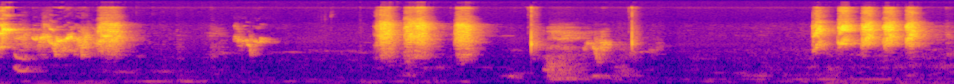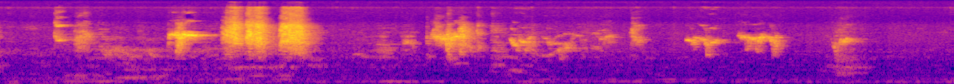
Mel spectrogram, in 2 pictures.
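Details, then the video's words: Indian ringneck parrot recorded in Punjab, Pakistan, making irregular bursts of rasping squawks and short chattering notes, some in quick clusters, with brief pauses and faint background hum. "Indian Ringneck Parrot Taking Natural Sound"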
